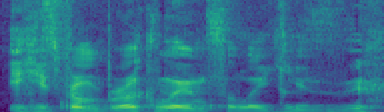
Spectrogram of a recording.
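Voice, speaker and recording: A man's voice: mid-range voice, unhurried, gravelly, darkish tone, breathy edge. A young man hosting a casual podcast chat. He rambles through stories, swears often and acts out what people said. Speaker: podcast host.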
